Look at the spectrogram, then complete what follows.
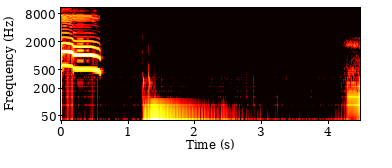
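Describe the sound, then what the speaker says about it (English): A rubber chicken toy gives one short, loud squawking squeal, followed by a brief low thump and a faint scuffle a few seconds later. "so I grabbed the rubber chicken"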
